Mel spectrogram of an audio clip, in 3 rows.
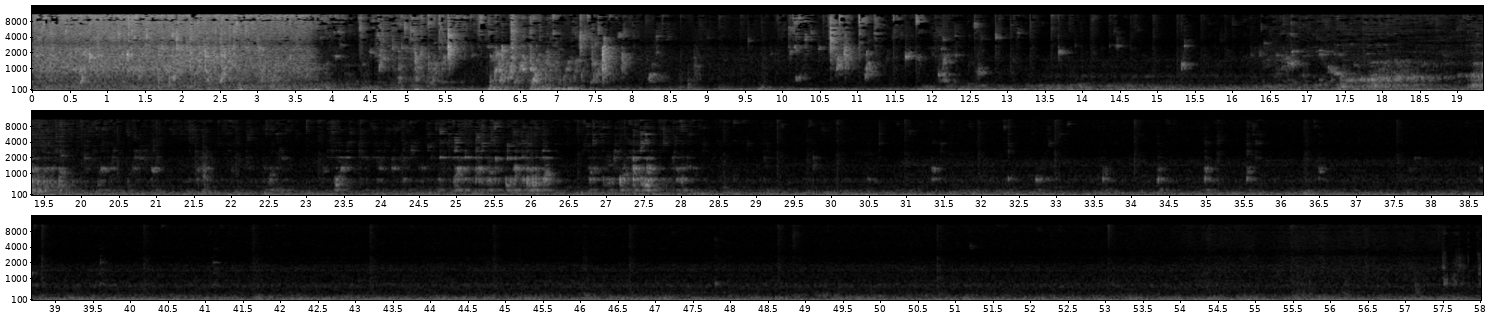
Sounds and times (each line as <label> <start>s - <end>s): water going down my shower drain 0.0s - 36.6s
